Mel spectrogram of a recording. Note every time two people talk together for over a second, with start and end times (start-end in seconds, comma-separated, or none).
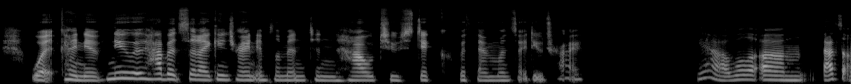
none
